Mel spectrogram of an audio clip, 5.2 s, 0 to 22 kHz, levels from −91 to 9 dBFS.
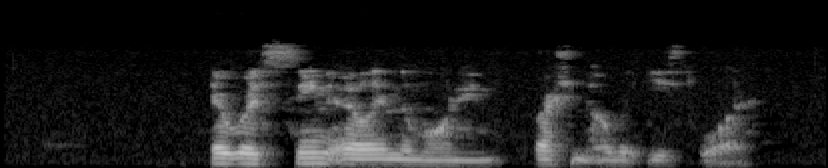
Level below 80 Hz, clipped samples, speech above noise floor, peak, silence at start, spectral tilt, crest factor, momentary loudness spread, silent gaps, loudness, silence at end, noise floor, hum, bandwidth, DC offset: -70 dBFS; under 0.1%; 44 dB; -8 dBFS; 1.3 s; -5 dB/octave; 20 dB; 16 LU; none; -27 LUFS; 0.5 s; -70 dBFS; none; 7.6 kHz; under 0.1%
